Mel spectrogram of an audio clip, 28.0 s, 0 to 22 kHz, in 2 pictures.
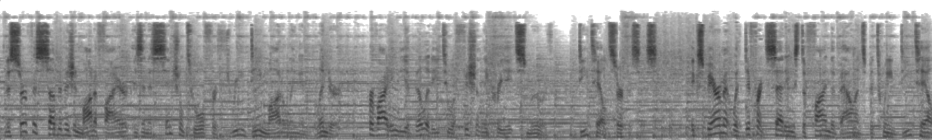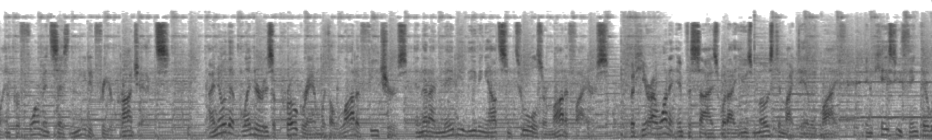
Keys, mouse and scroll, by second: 0.4-1.4 scroll up 4, 3.6-19.3 drag, 19.3-20.3 scroll down 8, 20.3-21.3 scroll down 6, 21.3-27.6 middle drag, 27.6-27.9 drag.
